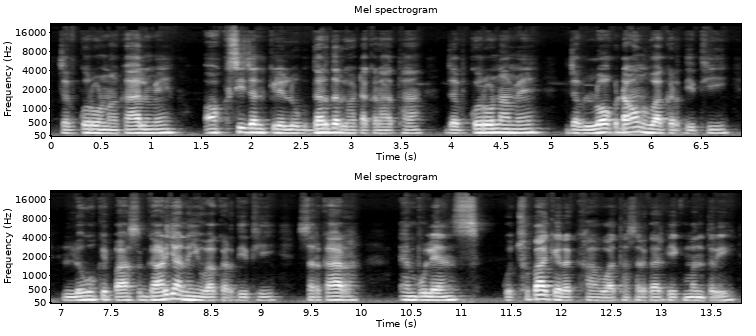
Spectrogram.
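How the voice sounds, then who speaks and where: A man's voice: mid-range voice, gravelly, warm tone. A young man from Bihar hosting his own channel, delivering an impassioned political monologue in repeated rhetorical lines. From Bihar, India. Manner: rhetorical and repetitive, building emphatic lists. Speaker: YouTube channel host.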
